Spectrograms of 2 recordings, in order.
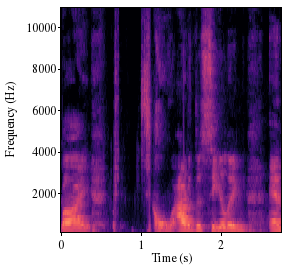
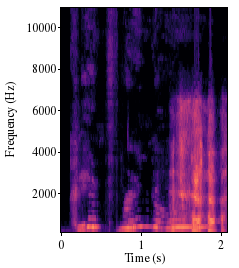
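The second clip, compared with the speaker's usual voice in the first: spell incantation; 11 semitones higher, much slower than usual. Acted. Casting a spell dramatically.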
